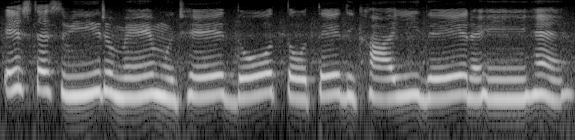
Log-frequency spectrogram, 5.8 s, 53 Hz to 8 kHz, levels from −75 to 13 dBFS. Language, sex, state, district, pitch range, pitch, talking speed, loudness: Hindi, female, Madhya Pradesh, Katni, 245-275 Hz, 260 Hz, 105 wpm, -10 LUFS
